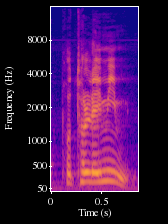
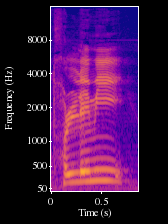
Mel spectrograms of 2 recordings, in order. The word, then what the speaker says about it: 프톨레미: 프톨레미. 그리고 또 어떤 때는 퍼자를 묵음으로 해가지고 그냥 톨레미 왕조 이렇게 얘기하기도 합니다.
